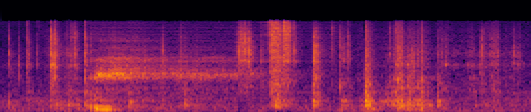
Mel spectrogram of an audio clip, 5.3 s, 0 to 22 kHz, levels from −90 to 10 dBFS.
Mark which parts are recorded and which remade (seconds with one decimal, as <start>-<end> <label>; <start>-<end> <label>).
0.0-0.9 recorded; 0.9-3.4 remade; 3.4-5.3 recorded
